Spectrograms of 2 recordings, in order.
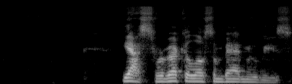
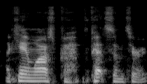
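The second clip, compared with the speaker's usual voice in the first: ordinary delivery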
